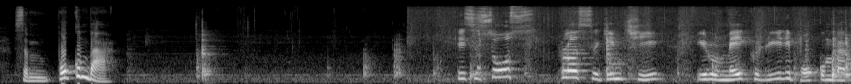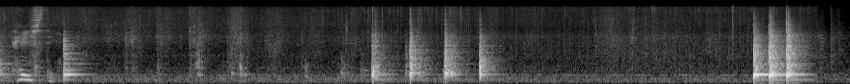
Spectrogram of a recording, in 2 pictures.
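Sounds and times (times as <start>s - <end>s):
rice sizzling in a skillet: 1.4s - 17.0s
wooden spoon stirring rice: 2.0s - 16.6s
spoon knocking against pan: 8.0s - 9.4s, 12.2s - 13.6s, 16.0s - 16.7s.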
